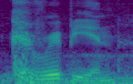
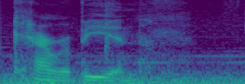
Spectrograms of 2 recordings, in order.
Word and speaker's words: Caribbean: I'm Vatsim ATC for the Caribbean, or Caribbean, depending on how you say it.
